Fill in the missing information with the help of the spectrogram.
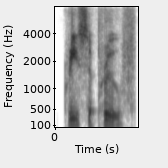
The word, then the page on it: Greaseproof: American English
